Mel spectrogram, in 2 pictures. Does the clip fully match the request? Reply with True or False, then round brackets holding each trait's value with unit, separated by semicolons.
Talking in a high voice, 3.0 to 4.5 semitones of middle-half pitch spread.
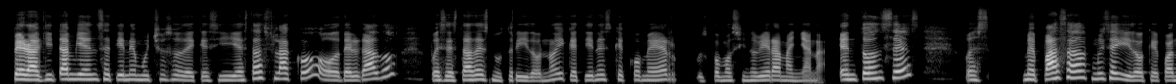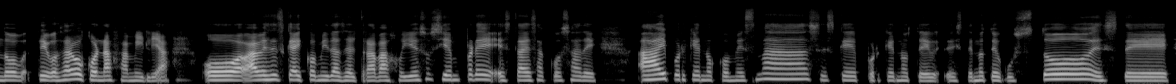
True (200 Hz; 3.6 semitones)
